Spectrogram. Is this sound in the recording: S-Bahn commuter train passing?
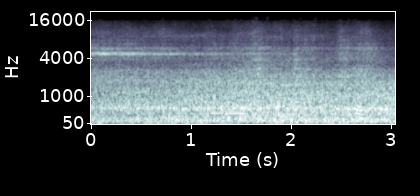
yes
